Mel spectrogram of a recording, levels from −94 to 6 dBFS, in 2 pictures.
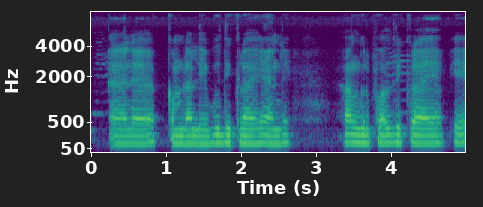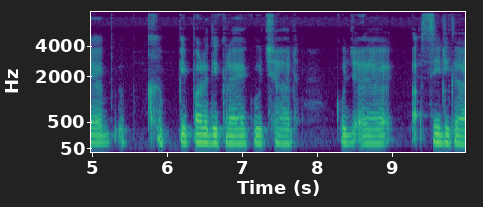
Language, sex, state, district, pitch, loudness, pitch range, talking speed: Hindi, male, Uttar Pradesh, Hamirpur, 125 Hz, -24 LUFS, 120-130 Hz, 130 wpm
